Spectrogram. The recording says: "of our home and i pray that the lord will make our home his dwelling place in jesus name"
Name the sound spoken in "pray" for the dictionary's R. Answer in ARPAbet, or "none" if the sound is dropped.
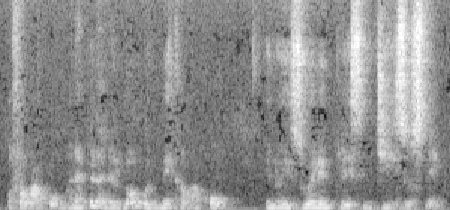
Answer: none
